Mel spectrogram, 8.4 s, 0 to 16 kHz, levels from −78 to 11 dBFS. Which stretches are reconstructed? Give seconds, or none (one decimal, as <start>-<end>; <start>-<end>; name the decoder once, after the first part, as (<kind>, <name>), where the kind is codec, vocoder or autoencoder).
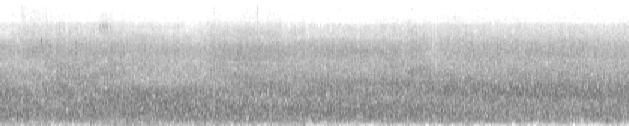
0.0-0.6 (vocoder, Vocos); 1.4-5.5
